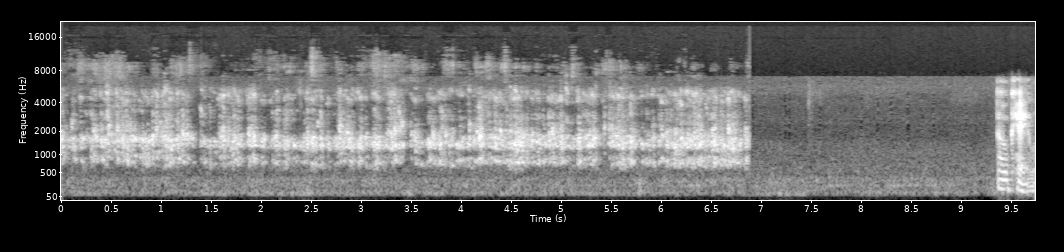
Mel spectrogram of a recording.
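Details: Breeding wood frogs calling from a teeming vernal pool in Mohican State Park in early March: a dense, overlapping chorus of rapid clucking notes for about seven seconds, then near quiet before a brief loud burst at the end.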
